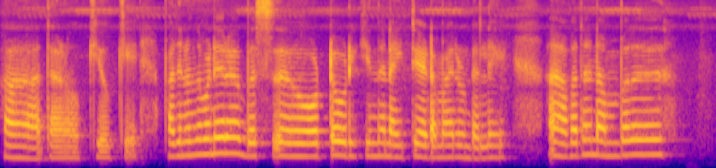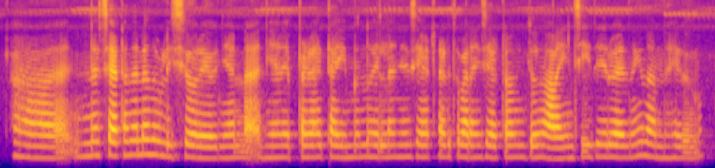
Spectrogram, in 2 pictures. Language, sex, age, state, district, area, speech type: Malayalam, female, 18-30, Kerala, Wayanad, rural, spontaneous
